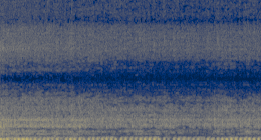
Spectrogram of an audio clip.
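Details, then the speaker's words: Motorcycle after replacing worn valve guides that caused smoking and rough noise at valves: steady even low idle thump, no knocks; no more smoke, engine smooth. "kita lihat sudah tidak berasap dan di sini mesin sudah halus"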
